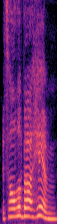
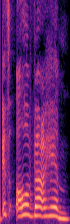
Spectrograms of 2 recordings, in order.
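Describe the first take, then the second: First: "about" stressed, falling at the end. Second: "all" stressed, falling at the end. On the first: Rereading the text, pushing on "about". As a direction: lean on "about". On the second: Rereading the text, punching "all" instead. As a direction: hit the word "all". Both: Shown as a demonstration.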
